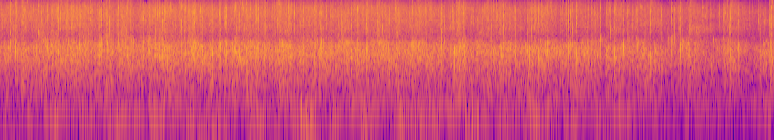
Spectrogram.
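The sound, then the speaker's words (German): A large audience in Unterlamm claps steadily and loudly as mayor Robert Hammer is called onto the stage, a dense, continuous wash of applause that holds at full strength for several seconds before easing slightly at the end. “Und das machen wir mit einem großen Applaus.”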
